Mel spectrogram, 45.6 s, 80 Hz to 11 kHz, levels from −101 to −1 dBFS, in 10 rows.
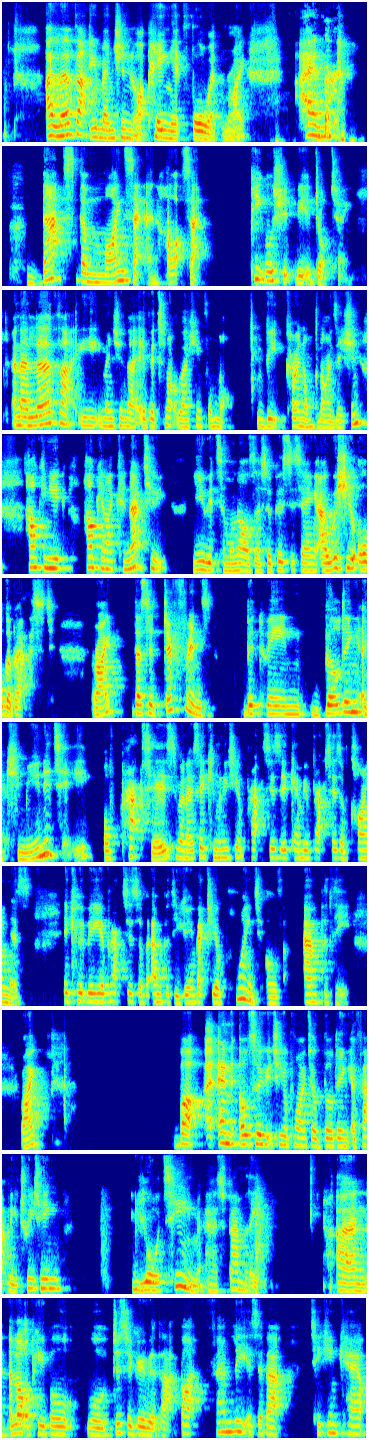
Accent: British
